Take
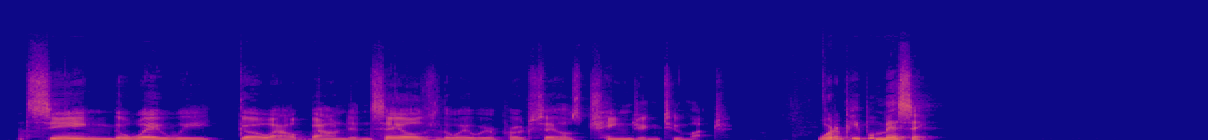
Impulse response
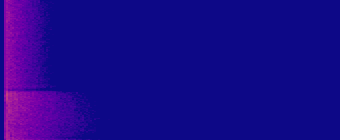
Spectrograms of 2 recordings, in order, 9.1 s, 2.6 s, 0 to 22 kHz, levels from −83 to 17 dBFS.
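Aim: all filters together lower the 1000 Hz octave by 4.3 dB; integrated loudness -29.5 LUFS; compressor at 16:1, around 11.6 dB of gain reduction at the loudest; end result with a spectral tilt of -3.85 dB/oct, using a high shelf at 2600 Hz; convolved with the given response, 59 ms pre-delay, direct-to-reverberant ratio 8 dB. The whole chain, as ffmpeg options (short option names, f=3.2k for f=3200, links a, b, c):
-filter_complex "[0:a]equalizer=f=1k:t=o:g=-6.5,highshelf=f=2.6k:g=3,acompressor=threshold=-31dB:ratio=16,asplit=2[a][b];[1:a]atrim=start_sample=2205,adelay=59[c];[b][c]afir=irnorm=-1:irlink=0,volume=-12.5dB[d];[a][d]amix=inputs=2:normalize=0,volume=6.5dB"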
